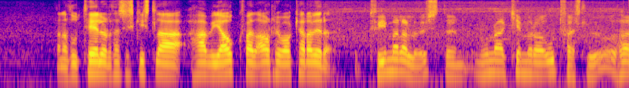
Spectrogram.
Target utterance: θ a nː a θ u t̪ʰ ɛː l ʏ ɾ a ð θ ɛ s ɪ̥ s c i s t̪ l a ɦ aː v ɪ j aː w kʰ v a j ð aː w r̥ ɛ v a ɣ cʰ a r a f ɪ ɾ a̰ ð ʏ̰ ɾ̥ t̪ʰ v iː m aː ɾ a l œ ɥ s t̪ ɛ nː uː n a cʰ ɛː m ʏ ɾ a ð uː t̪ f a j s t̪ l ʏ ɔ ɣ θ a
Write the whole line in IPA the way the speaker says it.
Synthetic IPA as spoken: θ a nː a θ u t̪ʰ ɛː l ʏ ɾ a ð θ ɛ s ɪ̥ s c i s t̪ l a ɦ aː v ɪ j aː w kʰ v a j ð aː w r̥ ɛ v a w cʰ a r a v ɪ ɾ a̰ ð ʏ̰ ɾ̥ t̪ʰ v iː m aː l a l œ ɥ s t̪ ɛ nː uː n a cʰ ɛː m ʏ ɾ a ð uː t̪ f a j s t̪ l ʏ ɔ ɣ θ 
